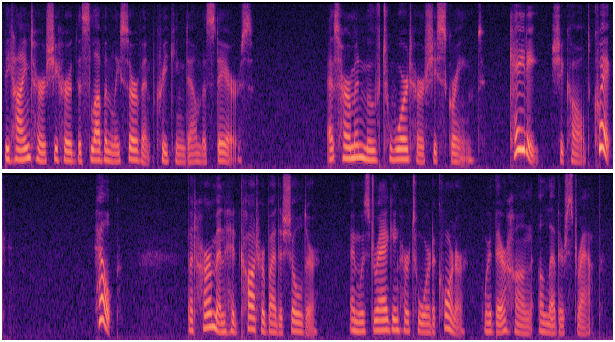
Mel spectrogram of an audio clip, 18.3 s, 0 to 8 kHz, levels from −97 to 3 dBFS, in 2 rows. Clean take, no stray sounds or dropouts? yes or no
yes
